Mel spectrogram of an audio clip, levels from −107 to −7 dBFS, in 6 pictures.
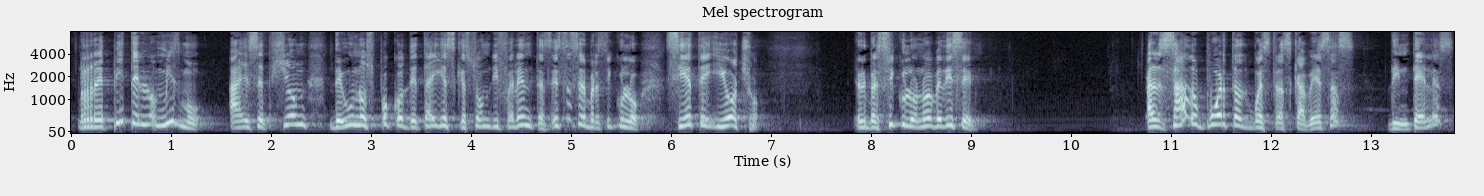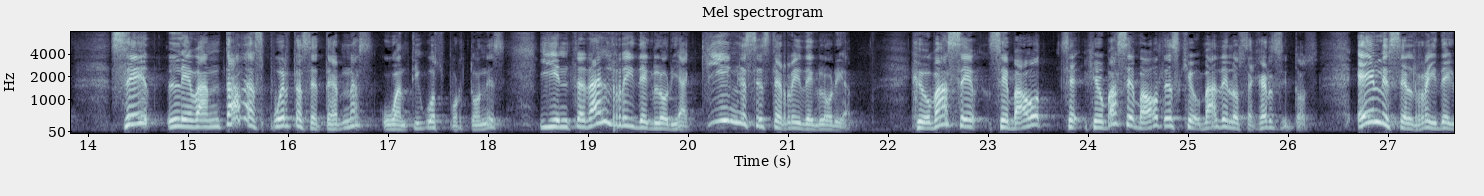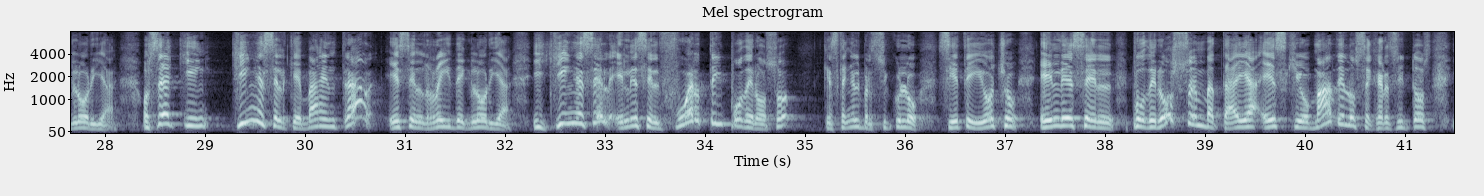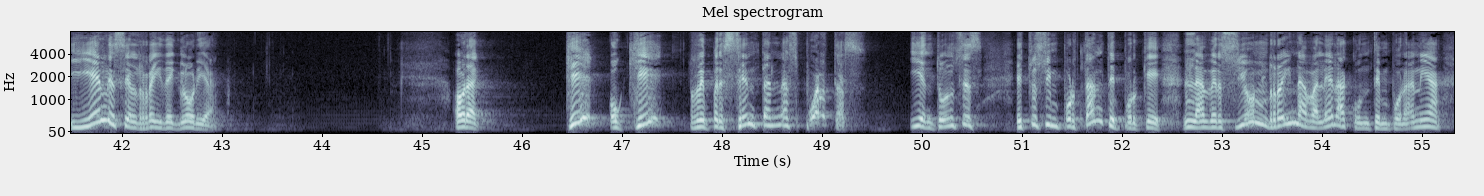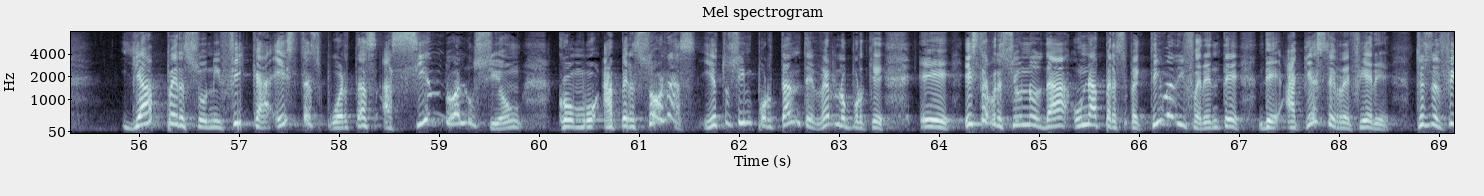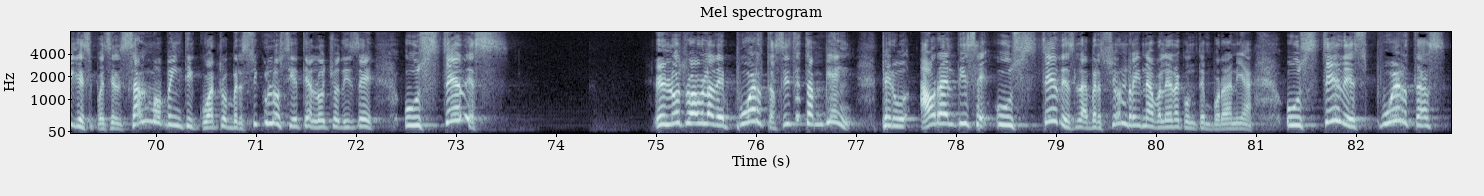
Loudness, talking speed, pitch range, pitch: -25 LUFS, 135 wpm, 185-265 Hz, 225 Hz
